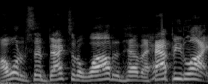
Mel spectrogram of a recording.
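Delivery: loud, botched, really bad fake Australian accent. Quoting a man listing demands over an alligator, bad australian accent impression. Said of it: "really bad like accent impression of Australian".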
